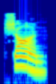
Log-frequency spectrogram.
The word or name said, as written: sian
